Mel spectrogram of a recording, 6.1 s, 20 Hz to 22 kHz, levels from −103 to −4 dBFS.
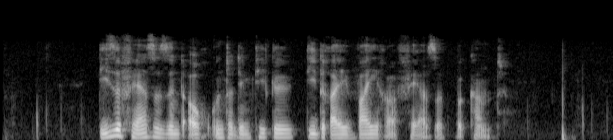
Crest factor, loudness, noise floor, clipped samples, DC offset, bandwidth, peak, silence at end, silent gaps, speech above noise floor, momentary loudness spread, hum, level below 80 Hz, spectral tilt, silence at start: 22 dB; -29 LUFS; -76 dBFS; under 0.1%; under 0.1%; 7.8 kHz; -8 dBFS; 0.5 s; none; 48 dB; 15 LU; none; -64 dBFS; -7 dB/octave; 1 s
